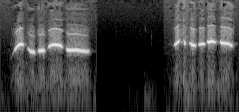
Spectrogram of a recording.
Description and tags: mentada silbido
Silbido para insultar a alguien.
